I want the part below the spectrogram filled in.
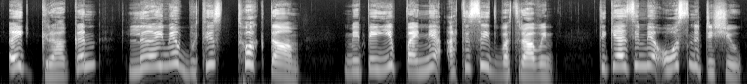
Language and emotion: Kashmiri, disgusted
